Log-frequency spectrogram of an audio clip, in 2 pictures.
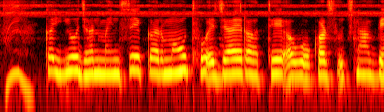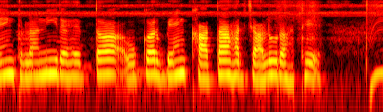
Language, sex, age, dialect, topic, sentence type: Chhattisgarhi, female, 18-24, Northern/Bhandar, banking, statement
